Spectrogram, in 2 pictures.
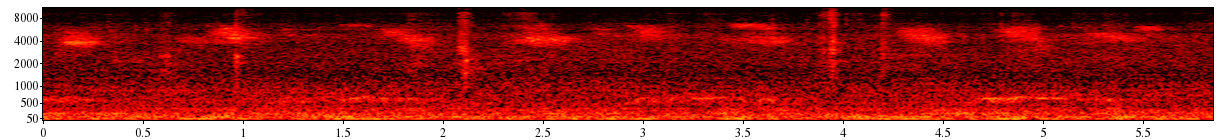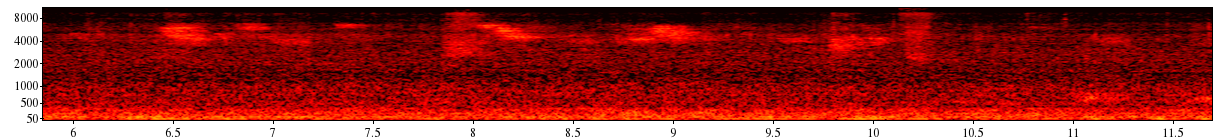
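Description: Small birds chirping, short high chirps repeated every second or so, over a steady low background rumble.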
